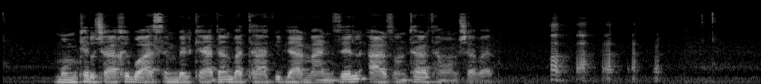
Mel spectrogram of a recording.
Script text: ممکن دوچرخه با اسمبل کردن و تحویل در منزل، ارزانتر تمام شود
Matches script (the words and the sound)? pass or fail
fail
